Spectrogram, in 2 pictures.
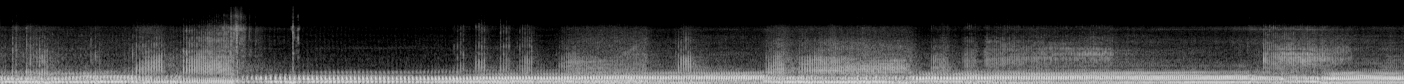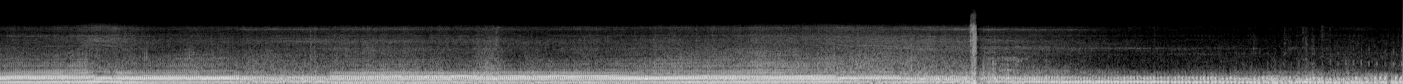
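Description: Yamaha ATV's single-cylinder engine running while riding, its revs rising and falling over and over with the throttle, with rattling from the machine over rough ground and a few sharp knocks.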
